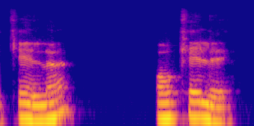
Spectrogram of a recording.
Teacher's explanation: a vogal final, né, em final de palavra, ela acaba se alongando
